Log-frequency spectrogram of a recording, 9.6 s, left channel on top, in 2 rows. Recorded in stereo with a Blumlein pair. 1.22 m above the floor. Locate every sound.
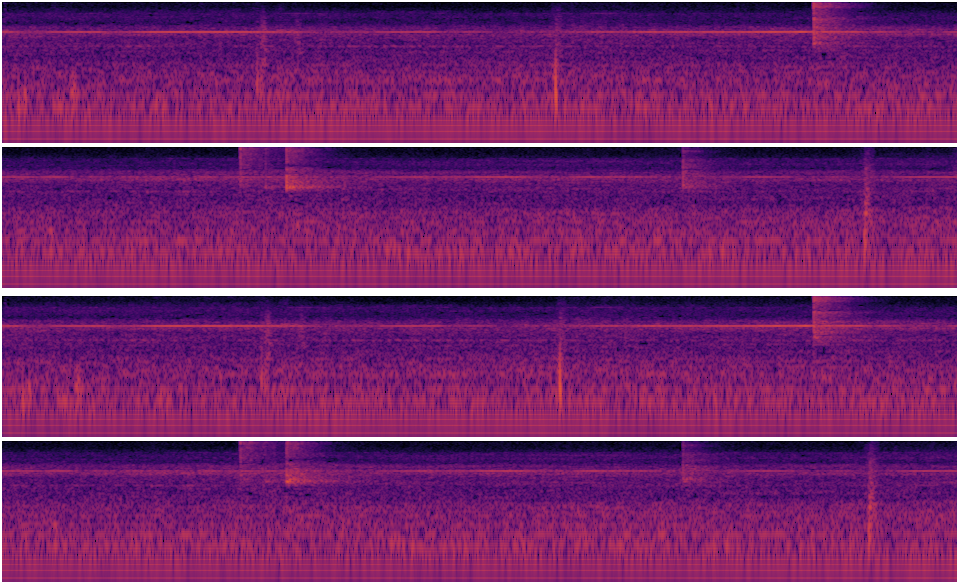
4.0 s a crack: 20° left, 0.8 m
